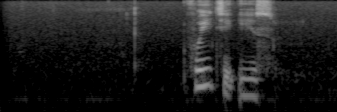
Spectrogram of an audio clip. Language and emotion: Russian, neutral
